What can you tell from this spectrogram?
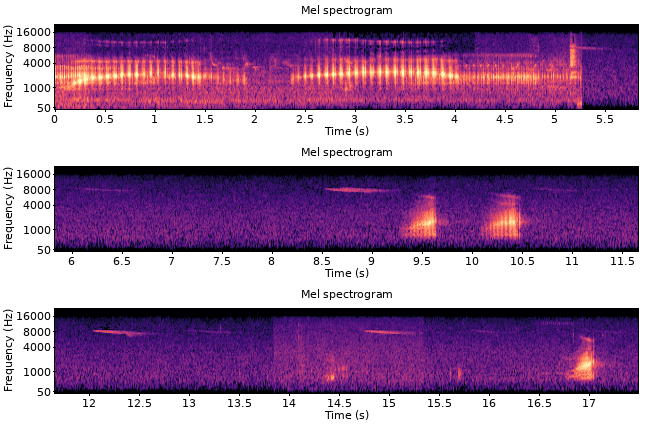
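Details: An edible frog, a fertile hybrid common in the Netherlands, opens with loud rattling, nasal croaking that swells and falls twice, then only a few brief, isolated croaks against a quiet background.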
